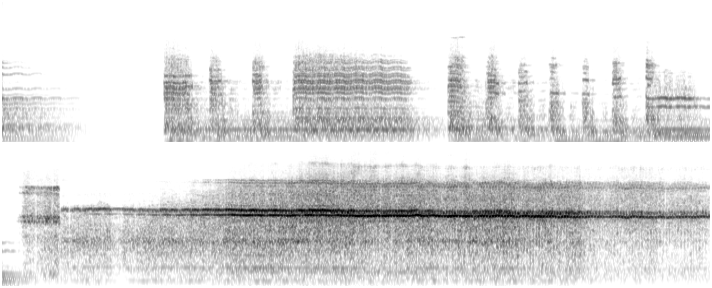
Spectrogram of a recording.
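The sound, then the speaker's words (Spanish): A short burst of dramatic musical chords gives way to the steady, loud roar of a luxury private jet, the Albatros, flying south, its high engine whine droning continuously to the end. “De su lujoso jet particular, el Albatros, que vuela ya rumbo al sur, Miklos Rogasis hace risueños cálculos junto a su lugarteniente, el sanguinario Chatras.”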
